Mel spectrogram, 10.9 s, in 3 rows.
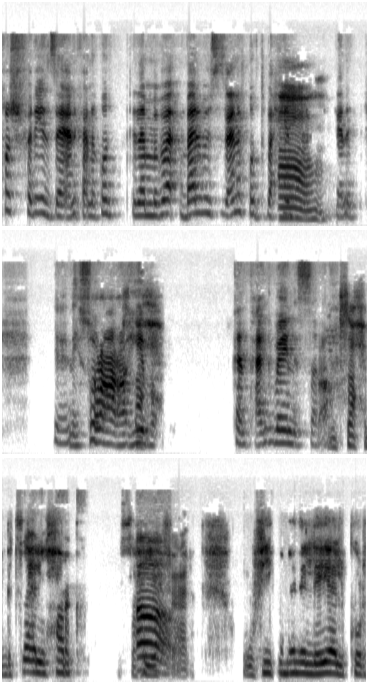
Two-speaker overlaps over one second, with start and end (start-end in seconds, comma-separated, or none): none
